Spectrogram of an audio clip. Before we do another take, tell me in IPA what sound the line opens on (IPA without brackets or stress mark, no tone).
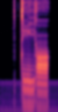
t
